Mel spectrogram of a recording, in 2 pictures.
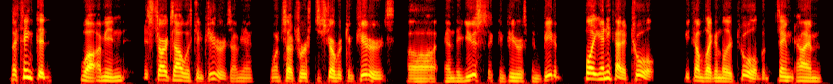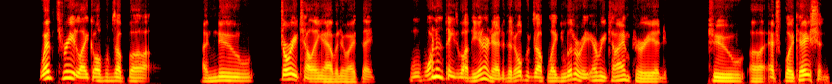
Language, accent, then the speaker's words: English; Oceanside, California, United States; I grew up in Oceanside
